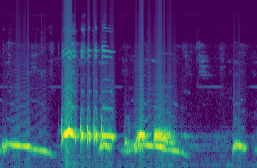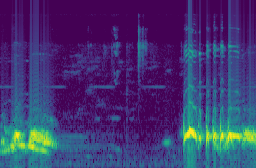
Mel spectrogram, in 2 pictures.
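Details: Zebra dove of the Bangkok type, used as a lure to make other doves sing: rapid stuttering coos followed by longer rolling, descending notes, repeated in three bursts with quiet gaps between.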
